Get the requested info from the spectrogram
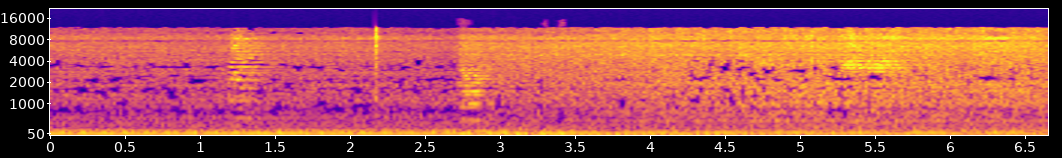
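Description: Truck engine running steadily under way, a loud low drone with road noise.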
